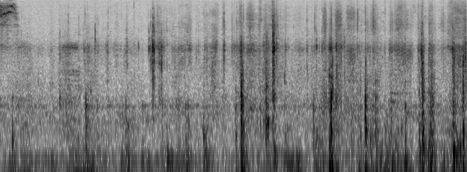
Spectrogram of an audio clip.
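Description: Puppy shifting about on newspaper in a crate and mouthing a rubber chew toy: scattered soft clicks and paper rustles.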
